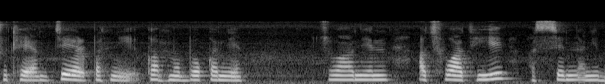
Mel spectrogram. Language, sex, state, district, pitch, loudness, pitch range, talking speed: Mizo, female, Mizoram, Aizawl, 205 Hz, -17 LUFS, 200-215 Hz, 170 wpm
